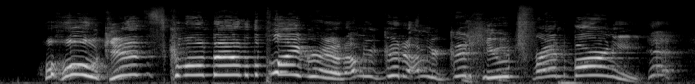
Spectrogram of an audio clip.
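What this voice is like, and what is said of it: Goofy cartoon dinosaur character voice. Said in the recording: “my Barney imitation ... He's a little deeper and a little more, like, goofy.”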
